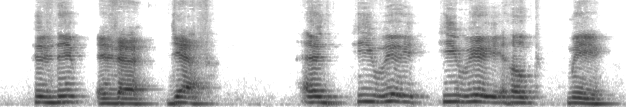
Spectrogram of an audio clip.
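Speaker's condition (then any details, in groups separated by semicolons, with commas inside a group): Cerebral palsy; mid-range severity, spasms, speech impairments, speaks without device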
